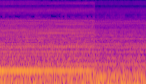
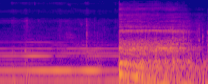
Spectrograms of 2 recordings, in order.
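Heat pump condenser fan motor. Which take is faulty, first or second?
second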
